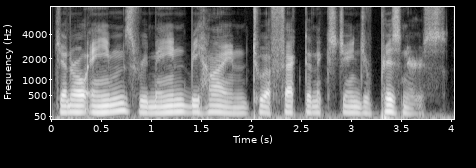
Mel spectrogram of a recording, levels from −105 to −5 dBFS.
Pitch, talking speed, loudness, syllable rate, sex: 115 Hz, 150 wpm, -18 LUFS, 5.1 syllables/s, male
